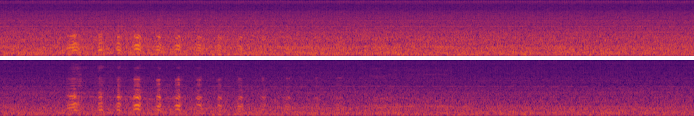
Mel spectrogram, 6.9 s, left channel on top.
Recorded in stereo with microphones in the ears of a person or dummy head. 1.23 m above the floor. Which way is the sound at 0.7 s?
80° right.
